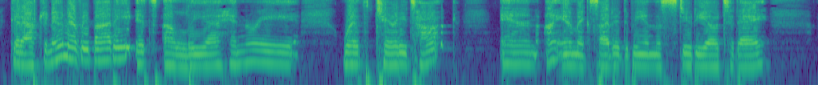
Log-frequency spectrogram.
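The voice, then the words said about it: Slightly raspy voice. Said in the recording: “I'm sounding a little bit raspy, but I'm getting over um, something.”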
